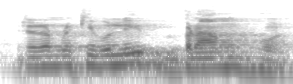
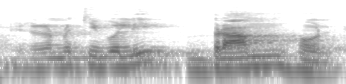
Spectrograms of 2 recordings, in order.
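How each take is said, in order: Both takes have the same delivery.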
